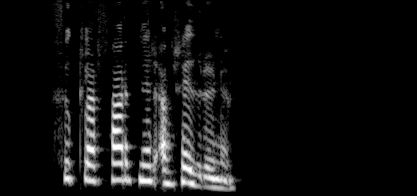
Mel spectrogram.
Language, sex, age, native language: Icelandic, female, 60-69, Icelandic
